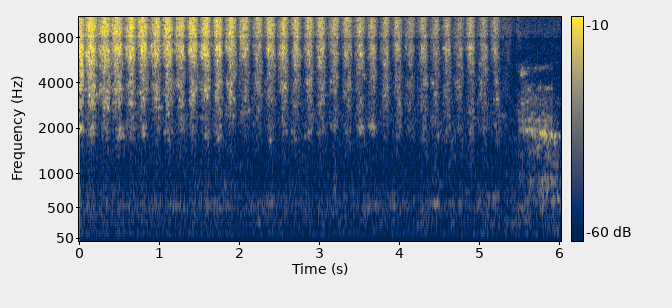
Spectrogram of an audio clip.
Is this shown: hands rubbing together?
yes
